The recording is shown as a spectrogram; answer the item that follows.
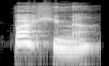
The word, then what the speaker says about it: página: una palabra esdrújula es página página se acentúa en la antepenúltima sílaba la página recuerda todas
